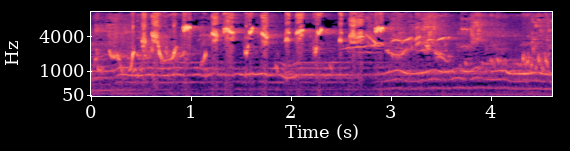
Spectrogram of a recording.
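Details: Bornean white-rumped shama in fighting mode: rapid bursts of sharp, bright whistled and chattering notes, several sweeping up and down, in quick succession for about three seconds, then softer scattered notes over a steady low humming tone.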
